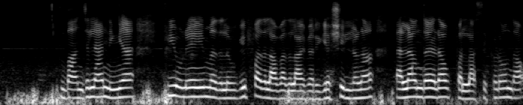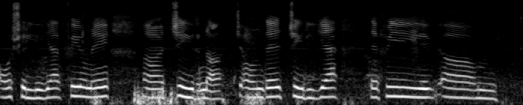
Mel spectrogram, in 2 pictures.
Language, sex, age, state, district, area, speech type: Dogri, female, 18-30, Jammu and Kashmir, Samba, rural, spontaneous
